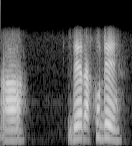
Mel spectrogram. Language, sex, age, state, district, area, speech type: Assamese, female, 30-45, Assam, Barpeta, rural, conversation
